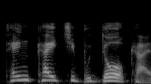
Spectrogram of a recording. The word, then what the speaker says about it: Tenkaichi Budokai: I said that exact guys will say folks Tenkaichi Budokai that's how you pronounce how you say it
